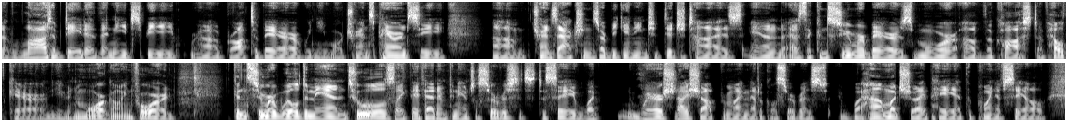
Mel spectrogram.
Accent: Indiana, United States; I was born in Indiana, grew up in the Midwest.

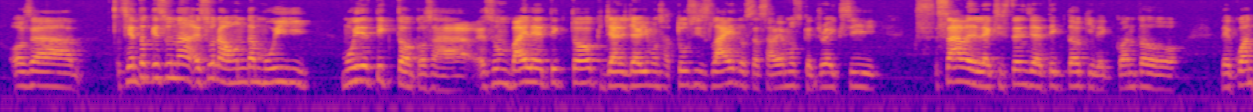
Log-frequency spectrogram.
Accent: Mexico City, Mexico; Yo soy de la CDMX

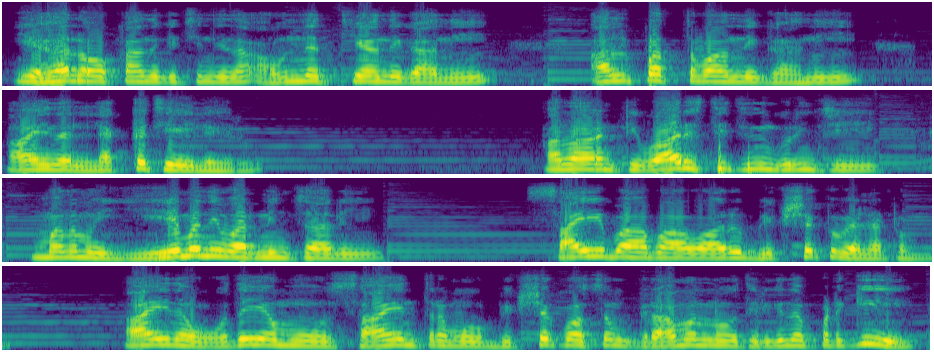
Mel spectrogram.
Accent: Koyyalagudem, Andhra Pradesh, India; మాది పశ్చిమ గోదావరి జిల్లా కొయ్యలగూడెం

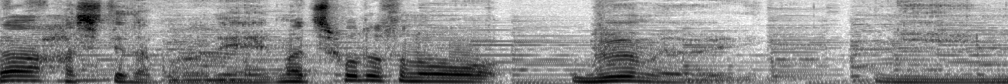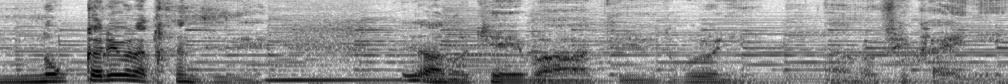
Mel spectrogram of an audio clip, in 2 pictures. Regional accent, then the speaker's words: Hokkaido, Japan; moved away as an adult; also born or lived in Tokyo; もともと北海道出身なんですけど

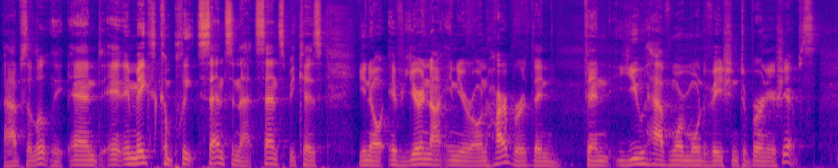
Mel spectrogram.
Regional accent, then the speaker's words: Canada; moved away as an adult; now in Florida, United States; I am a Canadian resident

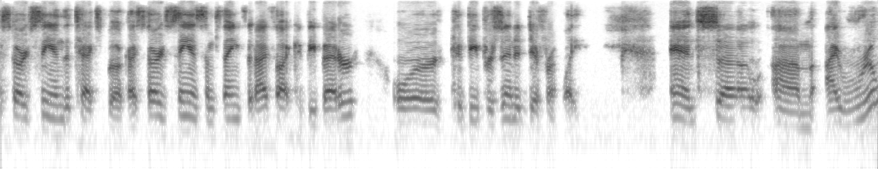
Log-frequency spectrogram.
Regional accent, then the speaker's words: Kentucky, United States; The state was always being run out of Louisville, which is about an hour away from my hometown.

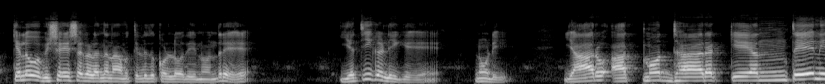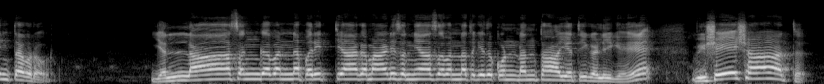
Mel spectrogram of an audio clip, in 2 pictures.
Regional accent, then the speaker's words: Vijayapura, Karnataka, India; ನಮ್ಮ ಊರಿನಲ್ಲಿ ಇಲ್ಲಿ ನಮ್ಮ ಮನೆಯ ಹತ್ತಿರವೇ

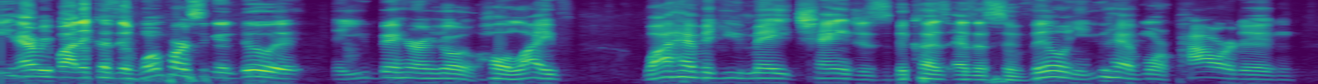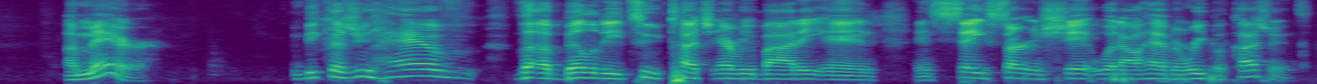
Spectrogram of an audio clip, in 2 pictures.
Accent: United States; also born or lived in Garfield / Wilkinsburg; I was born you know, Lincoln, moved to Garfield, you know, played for them when I was a Gator and everything. Then okay. I moved back to Lincoln

